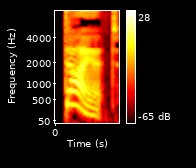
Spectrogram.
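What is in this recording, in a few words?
"diet", British English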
